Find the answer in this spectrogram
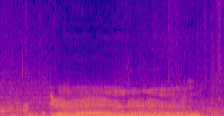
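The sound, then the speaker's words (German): A loud voice imitates a mouthless creature screaming, the skin folds on its face flapping: one drawn-out, growling howl that rises, then slowly sinks and wavers for about three seconds, with a rough, fluttering edge. “Und, äh, und, ihr hört halt, auch wenn er keinen Mund hat, um dieses Geräusch zu erzeugen, aber als er schreit, flattern diese Hautfalten wieder in seinem Gesicht.”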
